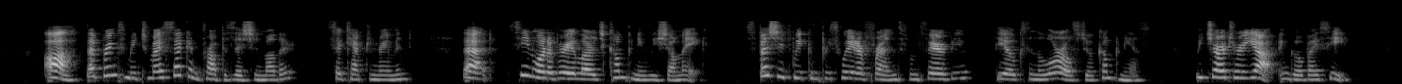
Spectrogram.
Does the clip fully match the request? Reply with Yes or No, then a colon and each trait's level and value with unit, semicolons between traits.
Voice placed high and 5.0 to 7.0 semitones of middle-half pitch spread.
Yes: very high, 250 Hz; wide, 5.4 semitones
